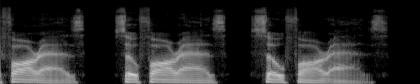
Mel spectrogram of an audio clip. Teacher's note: We don't pronounce the R, but actually, we do if the next word starts with a vowel. We pronounce it because we need to link those two words together, and it's very hard to say far as.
